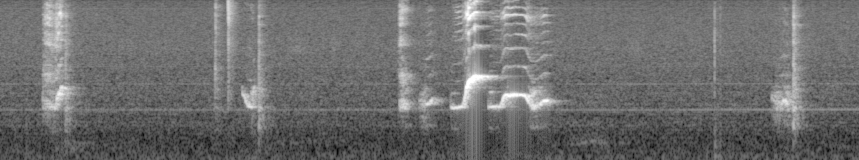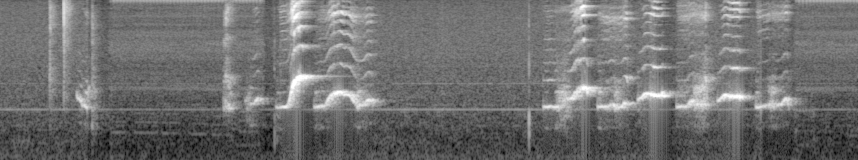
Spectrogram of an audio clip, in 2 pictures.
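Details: Pet cockatiels at home in West Newton, Pennsylvania, trying out whistles: short bright chirps and rising-falling whistled phrases with harmonics, in bursts every one to two seconds. A steady faint electronic tone runs underneath.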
